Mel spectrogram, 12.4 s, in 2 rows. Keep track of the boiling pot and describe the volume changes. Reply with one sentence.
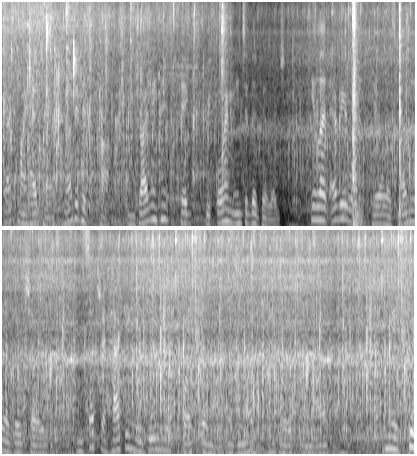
The loudness of the boiling pot goes down, then up.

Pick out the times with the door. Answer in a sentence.
You can hear the door from 5.0 to 6.1 s.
